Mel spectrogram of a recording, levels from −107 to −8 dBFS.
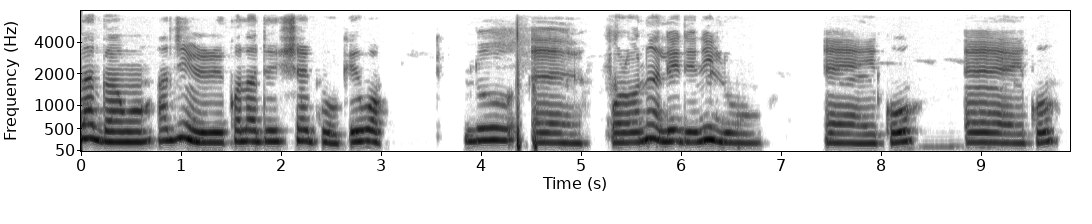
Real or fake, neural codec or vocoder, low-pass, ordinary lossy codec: real; none; 7.2 kHz; none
